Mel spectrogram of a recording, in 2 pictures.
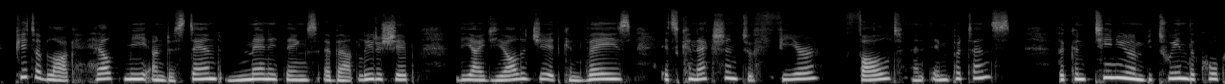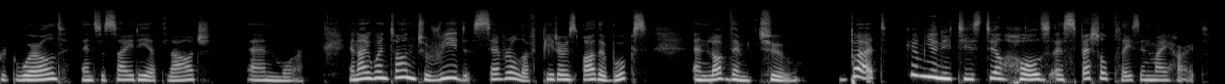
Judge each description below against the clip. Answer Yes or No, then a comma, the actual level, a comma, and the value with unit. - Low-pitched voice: No, high, 230 Hz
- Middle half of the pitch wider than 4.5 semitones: No, average, 3.9 semitones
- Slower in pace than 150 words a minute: Yes, average, 140 wpm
